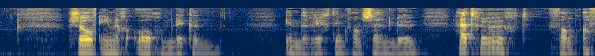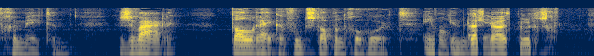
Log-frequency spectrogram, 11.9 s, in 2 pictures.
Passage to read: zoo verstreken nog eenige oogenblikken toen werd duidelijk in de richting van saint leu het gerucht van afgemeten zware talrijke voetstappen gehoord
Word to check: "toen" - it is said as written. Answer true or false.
false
